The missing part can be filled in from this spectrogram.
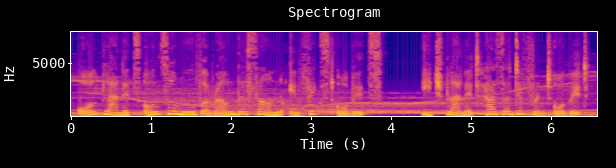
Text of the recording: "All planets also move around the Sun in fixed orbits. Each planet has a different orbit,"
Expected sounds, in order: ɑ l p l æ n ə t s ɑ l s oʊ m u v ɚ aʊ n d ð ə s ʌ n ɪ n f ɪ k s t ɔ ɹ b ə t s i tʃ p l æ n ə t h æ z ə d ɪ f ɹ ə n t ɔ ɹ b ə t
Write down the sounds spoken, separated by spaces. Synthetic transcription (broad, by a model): ɑ l p l æ n ə t s ɑ l s oʊ m u v ɚ aʊ n d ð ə s ʌ n ɪ n f ɪ k s t ɔ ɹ b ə t s i tʃ p l æ n ə t h æ z ə d ɪ f ɹ ə n t ɔ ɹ b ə t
